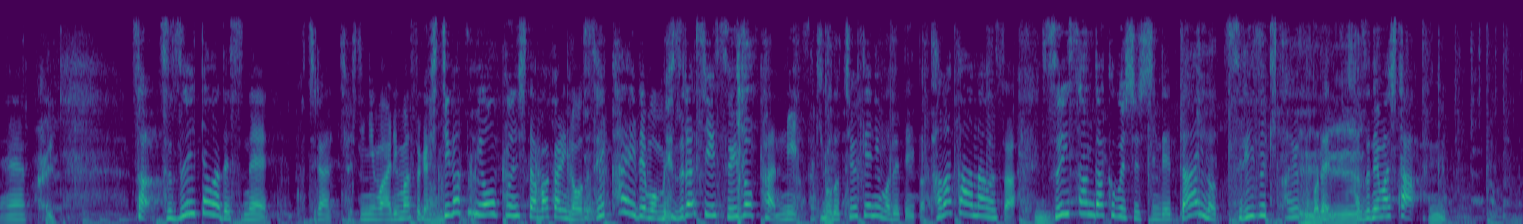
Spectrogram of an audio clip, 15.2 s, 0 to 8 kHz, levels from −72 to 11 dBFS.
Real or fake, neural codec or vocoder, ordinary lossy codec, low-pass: fake; codec, 16 kHz, 16 kbps, FunCodec, trained on LibriTTS, 50 frames a second; none; 7.2 kHz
